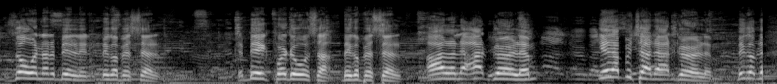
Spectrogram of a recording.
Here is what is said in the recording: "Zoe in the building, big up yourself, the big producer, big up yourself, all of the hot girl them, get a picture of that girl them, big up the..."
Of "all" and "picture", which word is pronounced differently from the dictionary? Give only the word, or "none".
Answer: picture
